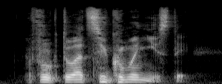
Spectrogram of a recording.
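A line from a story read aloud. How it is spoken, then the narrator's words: Short laugh. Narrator (Russian): хохотнул Заль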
